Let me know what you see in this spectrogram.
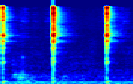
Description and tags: essen mysounds kian
germany, Essen, mysound, object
